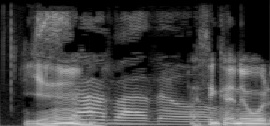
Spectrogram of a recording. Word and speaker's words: sábado: Begins with S-A, but it's got an accent on the A. I'm going to click on the yep. speaker. Sábado. Oh, it's one of those B's again, isn't it? The B makes a really odd sound.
